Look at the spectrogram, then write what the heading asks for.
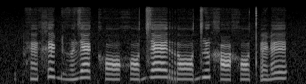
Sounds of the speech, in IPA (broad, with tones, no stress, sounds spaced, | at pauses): pʰ ɛ̃˩ x ɛ˥ ɖʱ ə̃˩ z æ˥ kʰ ɔː˩ x ɔ˩ d͡z æː˥ r ɔː˩ d͡z ə̃˥ x ɑ˩ x ɔ˩ tʼ ɛ̃˩ ɽ ɛ˥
